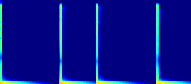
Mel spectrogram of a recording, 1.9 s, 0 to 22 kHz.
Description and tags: track12drumkick
part of kicks set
